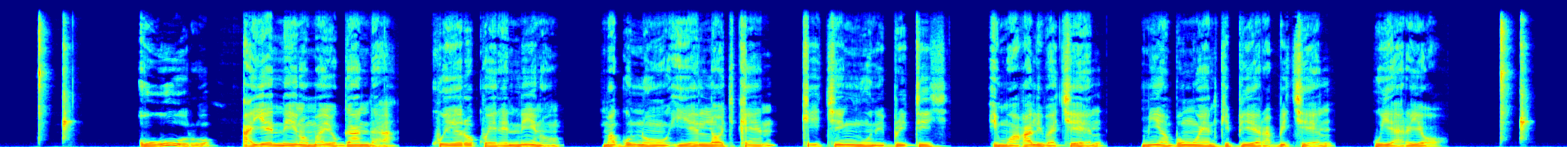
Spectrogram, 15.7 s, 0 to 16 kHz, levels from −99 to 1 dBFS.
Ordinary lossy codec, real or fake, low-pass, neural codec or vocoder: none; real; 14.4 kHz; none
